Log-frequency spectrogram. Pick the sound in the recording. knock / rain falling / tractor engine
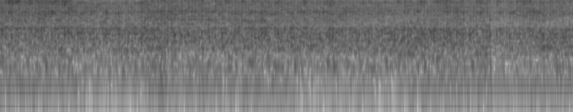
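tractor engine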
